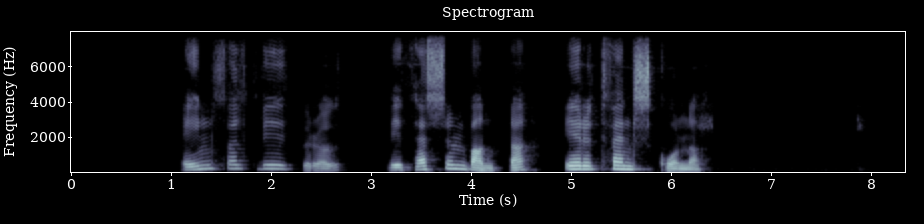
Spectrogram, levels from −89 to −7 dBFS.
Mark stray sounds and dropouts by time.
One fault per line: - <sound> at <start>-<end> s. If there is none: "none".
none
